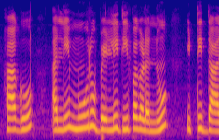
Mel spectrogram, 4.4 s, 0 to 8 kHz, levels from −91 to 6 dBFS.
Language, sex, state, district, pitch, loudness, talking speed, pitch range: Kannada, female, Karnataka, Bangalore, 240 Hz, -14 LUFS, 80 wpm, 230-260 Hz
